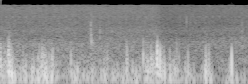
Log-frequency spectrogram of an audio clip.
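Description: Wind buffeting the microphone in uneven gusts, a loud low rumble.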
